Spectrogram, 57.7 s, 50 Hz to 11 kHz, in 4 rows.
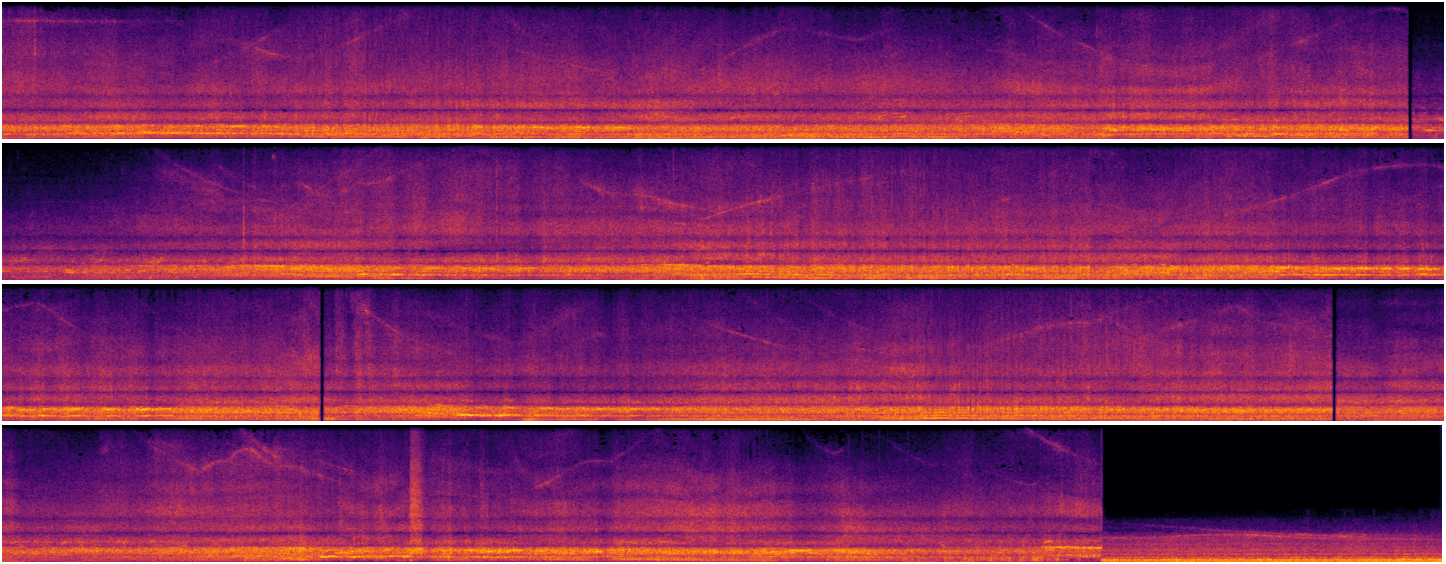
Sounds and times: Truck: 0.0 - 57.6.

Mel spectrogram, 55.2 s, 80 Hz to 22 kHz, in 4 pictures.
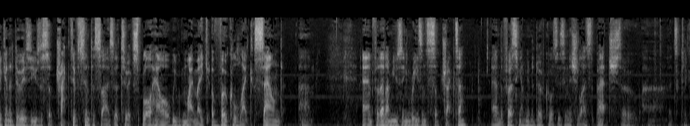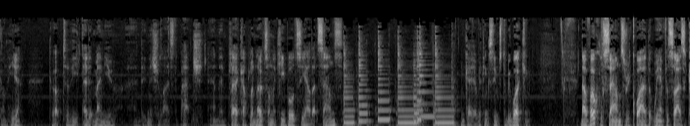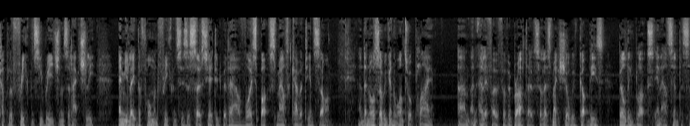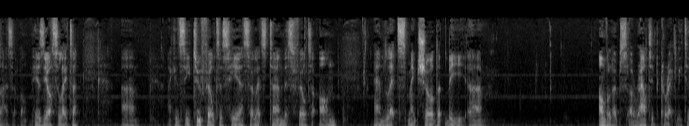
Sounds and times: Speech: 0.0 - 6.4, 7.2 - 20.7, 22.9 - 24.4, 25.4 - 43.0, 43.8 - 44.2, 44.8 - 48.2, 48.8 - 51.2, 53.4 - 55.1
Music: 20.6 - 23.1.

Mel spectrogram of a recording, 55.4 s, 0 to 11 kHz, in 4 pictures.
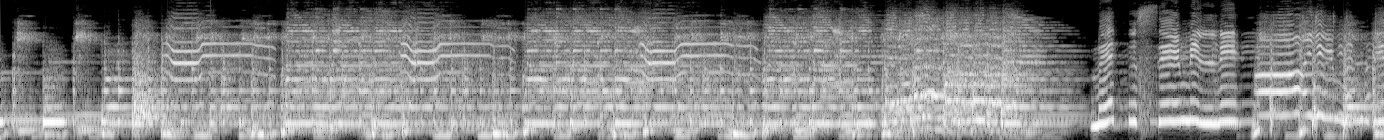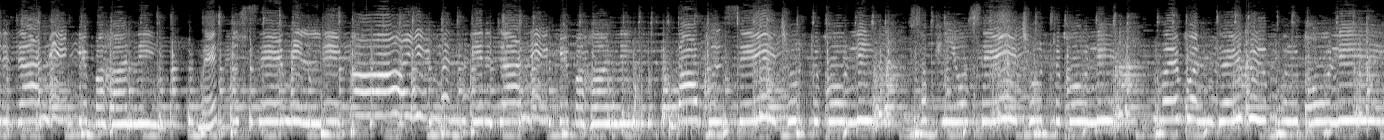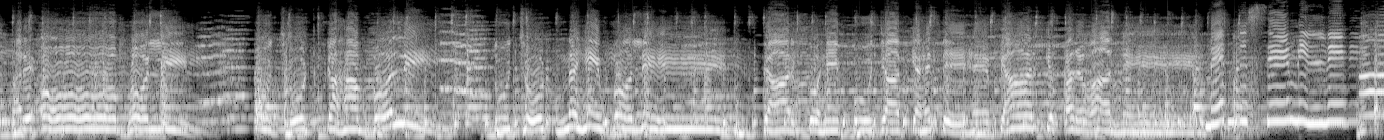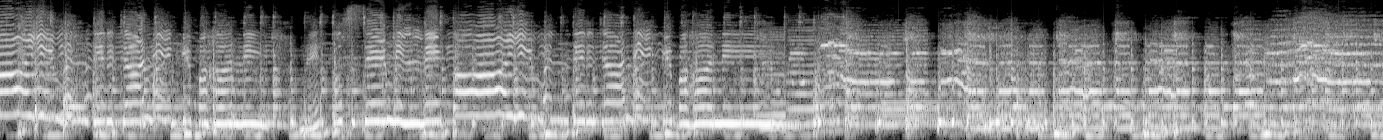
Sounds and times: Music of Bollywood: 0.0 - 55.3
Sitar: 0.0 - 55.3.

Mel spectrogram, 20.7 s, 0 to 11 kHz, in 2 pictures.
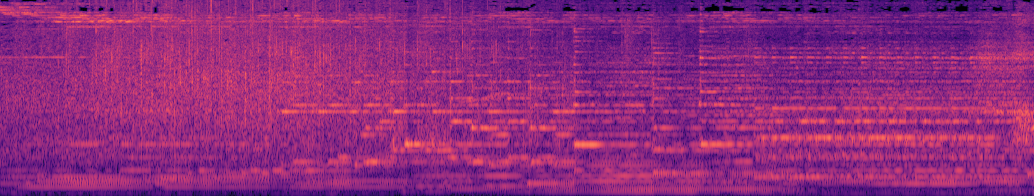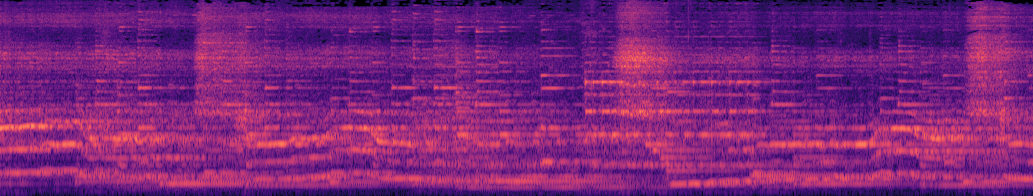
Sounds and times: Percussion: 0.0 - 18.3.

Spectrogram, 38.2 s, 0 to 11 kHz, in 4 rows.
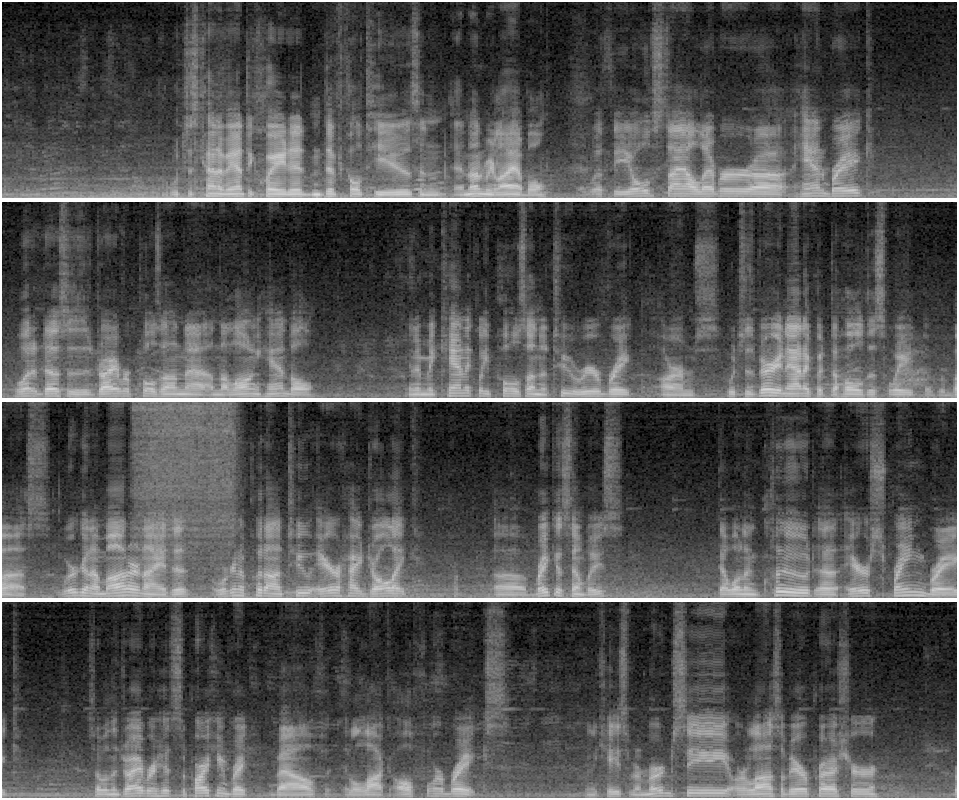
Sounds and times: Speech: 0.0 - 8.7, 9.7 - 23.3, 24.0 - 25.3, 26.2 - 33.7, 34.5 - 37.4.

